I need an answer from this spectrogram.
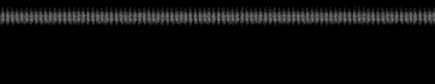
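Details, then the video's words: Grasshoppers stridulating in a field near the Svensky monastery, Bryansk, Russia, at 9pm on 6 September 2020, recorded in stereo on a Tascam DR-44WL: a dense, high-pitched, rapidly pulsing shimmer that holds steady throughout, with no other sounds. "кузнечики на лугу – Grasshopper Sounds in the Field"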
